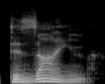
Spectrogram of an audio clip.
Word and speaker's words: design: Sign design.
